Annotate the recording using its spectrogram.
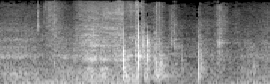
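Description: A wooden board being handled: a short rubbing slide, then a few sharp knocks about a second in.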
